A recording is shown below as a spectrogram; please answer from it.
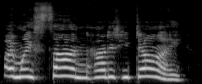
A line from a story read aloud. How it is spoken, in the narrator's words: the Mama Draga cried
